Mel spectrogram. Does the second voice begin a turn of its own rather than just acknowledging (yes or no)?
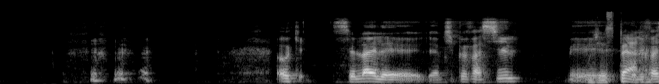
no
